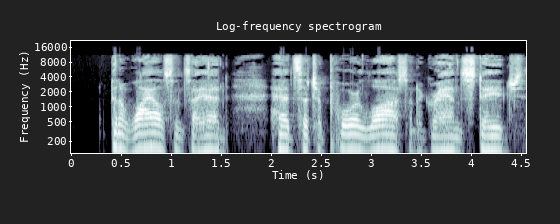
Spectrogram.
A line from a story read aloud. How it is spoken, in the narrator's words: she says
